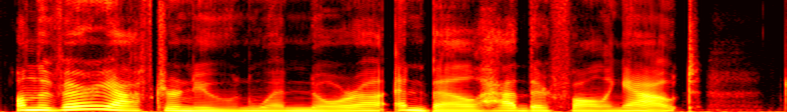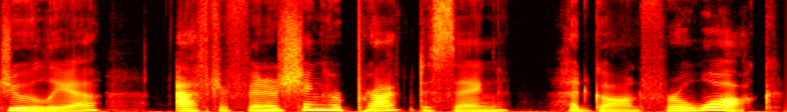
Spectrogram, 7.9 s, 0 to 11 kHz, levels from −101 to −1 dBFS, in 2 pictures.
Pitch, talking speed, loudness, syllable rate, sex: 185 Hz, 170 wpm, -22 LUFS, 5.1 syllables/s, female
